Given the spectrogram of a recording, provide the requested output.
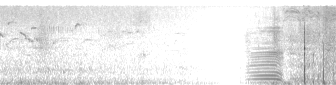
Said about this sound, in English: But before then, I'm going to drop down to the field in front of me where a lot of the other cattle are gathered, just to have a closer look at them because they do such important work up here.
